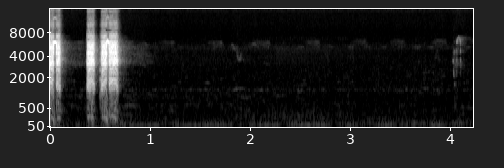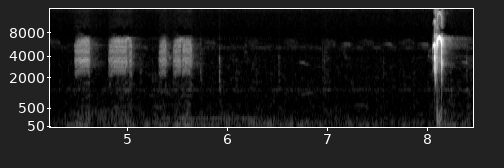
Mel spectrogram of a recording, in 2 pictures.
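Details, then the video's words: Two Sindhi black francolins in a calling contest of harsh voices; loud, rasping broadband bursts open the recording, softer grating notes follow midway, and one last sharp burst comes near the end, otherwise silent. "کالا تیتر کی آواز دو سندھی کالے تیتر سخت آوازوں کا مقابلہ"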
